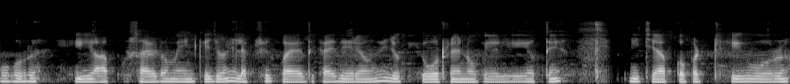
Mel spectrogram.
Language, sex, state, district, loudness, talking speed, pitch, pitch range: Hindi, male, Uttar Pradesh, Budaun, -17 LUFS, 195 wpm, 130 Hz, 125-135 Hz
